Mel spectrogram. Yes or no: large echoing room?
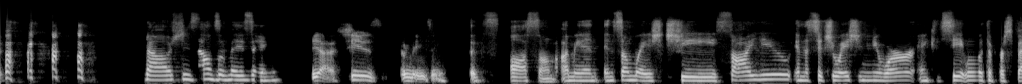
no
